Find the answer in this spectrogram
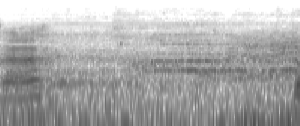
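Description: Volleyballs being hit and bouncing on an indoor court floor during team practice.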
